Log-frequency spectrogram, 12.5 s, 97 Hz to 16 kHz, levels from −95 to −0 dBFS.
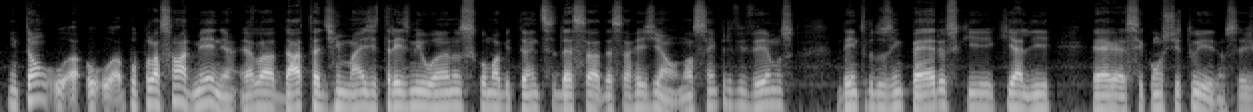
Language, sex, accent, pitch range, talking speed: Portuguese, male, Brazilian, 105-125 Hz, 155 wpm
